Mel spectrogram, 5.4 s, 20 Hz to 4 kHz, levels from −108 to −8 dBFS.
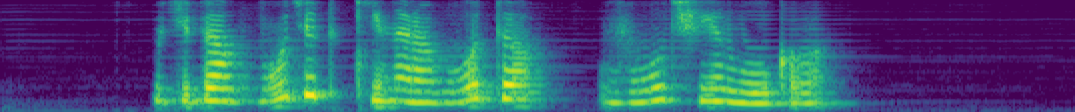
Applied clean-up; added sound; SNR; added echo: neural mask model DeepFilterNet 3.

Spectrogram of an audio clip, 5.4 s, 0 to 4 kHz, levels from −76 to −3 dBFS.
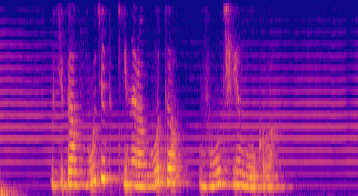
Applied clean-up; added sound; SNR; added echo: none; Trumpet; 17 dB; reverberation time 0.5 s.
